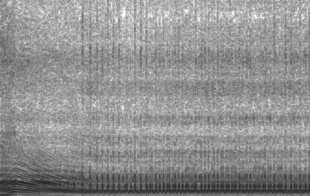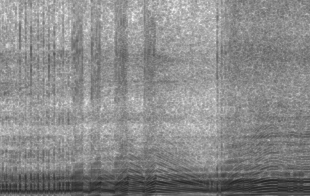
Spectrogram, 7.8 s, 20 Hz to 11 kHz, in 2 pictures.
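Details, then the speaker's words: Stihl 038 Magnum chainsaw with carburetor issues: burbly, uneven revving and slow to come back down to idle, running really rich and smoking, with the muffler front open and getting chain oil on it. "It's smoking. This thing's not coming down. It's running really rich. It's coming down to idle and it's kind of fogging out."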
